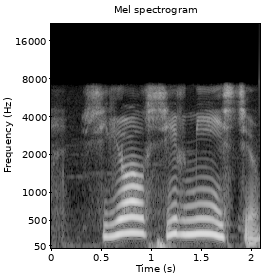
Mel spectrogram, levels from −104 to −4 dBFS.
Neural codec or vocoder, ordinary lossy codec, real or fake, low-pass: none; none; real; 7.2 kHz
